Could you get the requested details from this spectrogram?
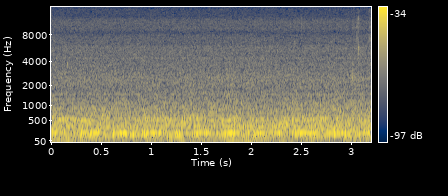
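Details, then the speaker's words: Water leak detection by listening over parquet floor, after thermal camera pointed to the area: steady low rushing with faint pulsing hum from a water leak beneath the parquet. "var yani sesi algılıyorum burada o Muhtemelen tam olarak burada parkede sökeceğiz"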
